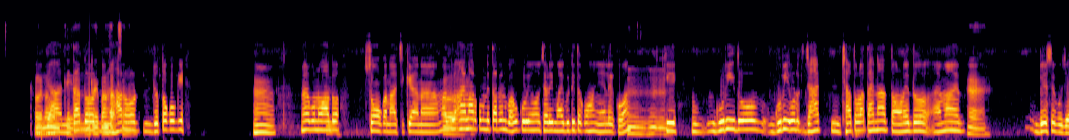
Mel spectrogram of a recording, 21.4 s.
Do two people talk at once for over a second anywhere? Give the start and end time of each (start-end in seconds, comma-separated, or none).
0.9-2.7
